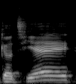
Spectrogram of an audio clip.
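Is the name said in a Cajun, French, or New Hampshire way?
French. The name is said with a standard French pronunciation. This is the original French form. "the French pronunciation is Gauthier"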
